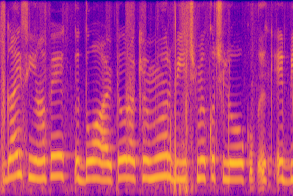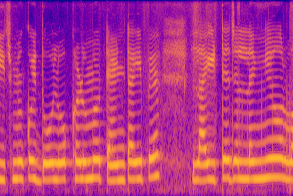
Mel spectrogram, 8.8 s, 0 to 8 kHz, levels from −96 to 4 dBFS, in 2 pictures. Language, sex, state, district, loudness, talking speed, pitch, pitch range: Hindi, female, Bihar, Jamui, -16 LUFS, 220 wpm, 270 Hz, 255-280 Hz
